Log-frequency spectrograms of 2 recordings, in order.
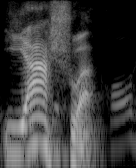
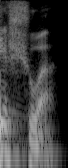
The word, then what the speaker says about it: Yeshua: ele é Divino na e eles dizem yashua bem temos um problema não com a mensagem ou com a sua intenção se não que yashua não hebraico e é uma criação humana para pronunciar esse nome e é incorreta não é fiel ao que diz o texto que você o chamar ah e Yeshua por aqui vemos no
